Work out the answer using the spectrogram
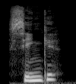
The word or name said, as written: sinke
